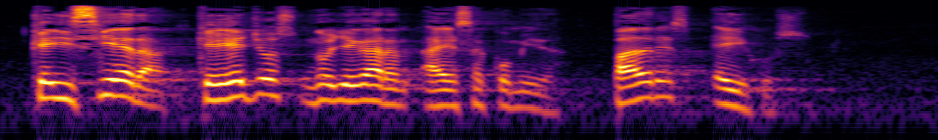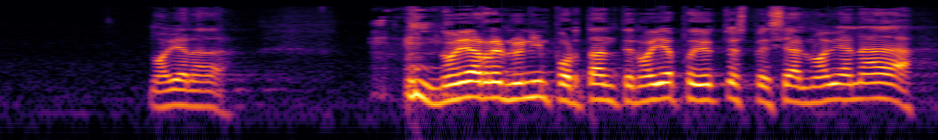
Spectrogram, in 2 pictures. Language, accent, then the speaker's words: Spanish; Colombia; moved away as an adult; also born or lived in Torreón, Mexico; yo soy mexicano, pero me crié en Colombia, en Sudamérica. Viví 16 años en Colombia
